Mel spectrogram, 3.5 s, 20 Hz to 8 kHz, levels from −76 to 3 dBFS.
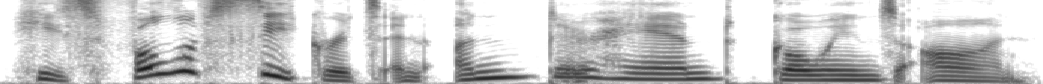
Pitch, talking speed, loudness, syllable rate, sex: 200 Hz, 140 wpm, -17 LUFS, 3.4 syllables/s, female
